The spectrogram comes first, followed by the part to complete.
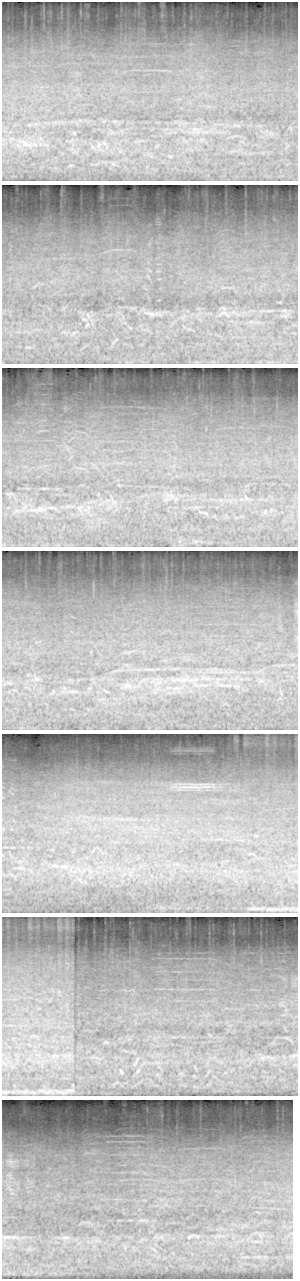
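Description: Arena crowd noise at a basketball game: many voices cheering and shouting continuously, with the ball bouncing on the hardwood court. The crowd swells about two-thirds of the way through, then drops off suddenly.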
